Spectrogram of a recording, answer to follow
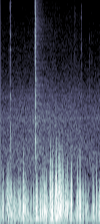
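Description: Low, uneven background rumble, with two small sharp clicks less than a second in as a small screwdriver works the screws of a printer mainboard's screw terminal block.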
